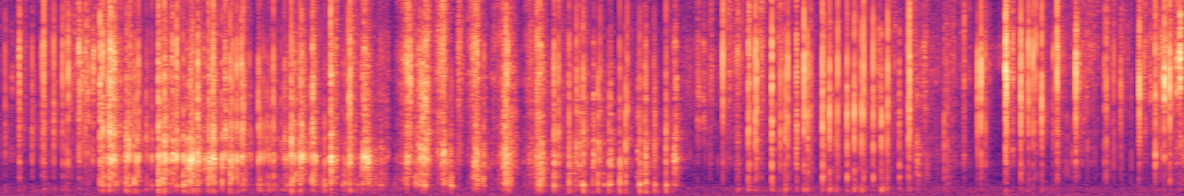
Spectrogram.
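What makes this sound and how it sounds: A small, round amber glass cosmetic jar, closed and likely full, with a black plastic screw lid labeled "Miracle Melt," is tapped and scratched quickly with long pink acrylic nails on its lid and sides. Dense, rapid clicks and scratchy rasps come through bright and crisp. They are loudest and most continuous in the first half, then thin out into sparser, quieter taps.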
